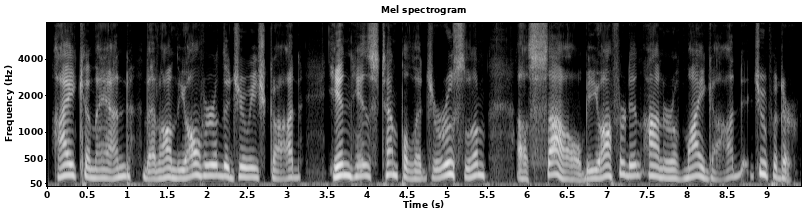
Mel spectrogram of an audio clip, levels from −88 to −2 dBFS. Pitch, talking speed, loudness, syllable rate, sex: 170 Hz, 160 wpm, -20 LUFS, 4.5 syllables/s, male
